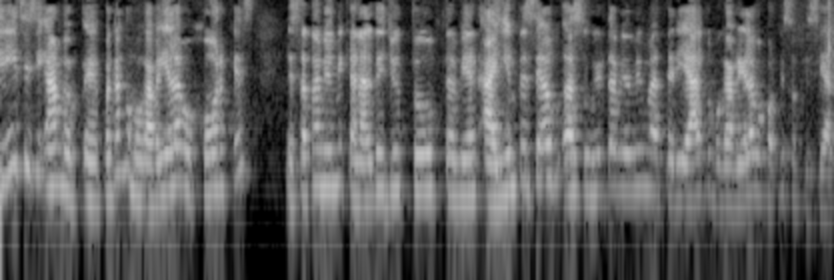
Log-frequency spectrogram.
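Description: A woman with an ordinary speaking voice and a fairly high pitch speaks at a moderate pace with ordinary pitch variation. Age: 40s. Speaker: professional musician and singer. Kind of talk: interview on a live stream. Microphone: unstable internet connection.

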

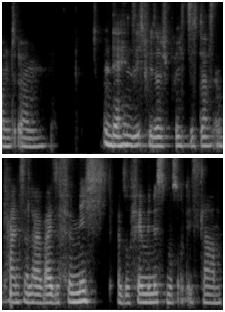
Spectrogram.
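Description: At a moderate pace, a woman with a fairly low pitch speaks in a dark, mellow, somewhat breathy tone with monotone, flat intonation. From Germany, Cologne. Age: 20s. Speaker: interview guest. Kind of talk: interview. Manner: hesitant, many fillers.

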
